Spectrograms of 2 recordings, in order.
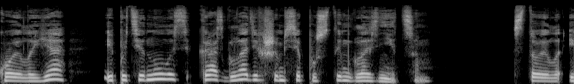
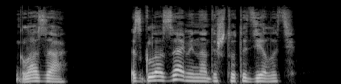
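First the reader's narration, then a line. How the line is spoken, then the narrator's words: Gruff mutter. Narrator (Russian): буркнула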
